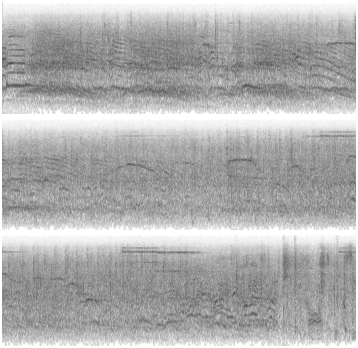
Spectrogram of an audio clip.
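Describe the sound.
A large crowd gives three rounds of cheers as a man comes through the door, cheering and shouting loudly and continuously, many voices overlapping with whoops and yells, mixed with clapping and a dense roar that hardly dips for the whole stretch.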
